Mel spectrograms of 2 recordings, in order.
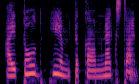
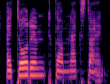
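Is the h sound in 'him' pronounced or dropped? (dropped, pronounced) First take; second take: pronounced; dropped. First: It is slow, with the h in 'him' clear. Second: It is natural, with the h in 'him' dropped. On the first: "very slowly and make all the sounds clear" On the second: "the natural elided version"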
